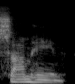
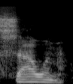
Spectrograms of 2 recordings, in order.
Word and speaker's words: Samhain: Yeah, Samhain. That's how you pronounce it. I used to think it was Samhain, but it's Samhain. Huh.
